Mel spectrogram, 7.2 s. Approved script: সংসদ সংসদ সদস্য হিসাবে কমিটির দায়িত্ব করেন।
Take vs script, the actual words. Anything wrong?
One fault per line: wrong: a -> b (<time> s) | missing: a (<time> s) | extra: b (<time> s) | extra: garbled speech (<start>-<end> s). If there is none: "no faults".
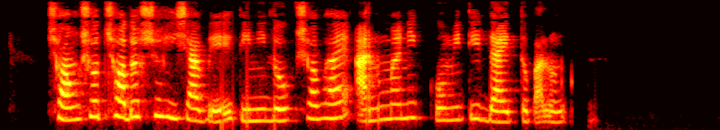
missing: সংসদ (1.0 s)
extra: তিনি লোকসভায় আনুমানিক (2.4 s)
extra: পালন (5.3 s)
